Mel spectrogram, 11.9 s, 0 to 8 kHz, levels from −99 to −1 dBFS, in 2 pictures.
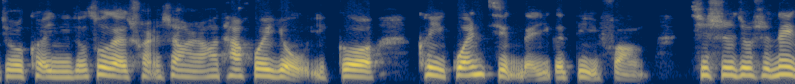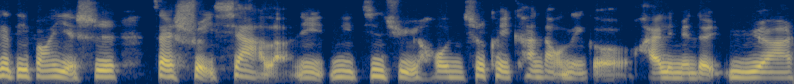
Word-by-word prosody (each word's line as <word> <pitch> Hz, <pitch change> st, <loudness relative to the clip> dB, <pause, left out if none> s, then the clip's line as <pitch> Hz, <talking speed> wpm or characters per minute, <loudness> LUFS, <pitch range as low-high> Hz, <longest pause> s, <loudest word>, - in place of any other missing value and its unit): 就 185 Hz, -2 st, +1 dB
可 -, -, -2 dB
以 -, -, +1 dB
你 165 Hz, 0 st, -3 dB
就 180 Hz, 0 st, -1 dB
坐 235 Hz, +4 st, +4 dB
在 195 Hz, -4 st, +6 dB
船 175 Hz, -, -7 dB
上， 180 Hz, 0 st, -4 dB
然 170 Hz, 0 st, -6 dB
后 195 Hz, -, -5 dB
它 200 Hz, -1 st, 0 dB
会 200 Hz, -1 st, +3 dB
有 185 Hz, -, +3 dB
一 -, -, -9 dB
个 185 Hz, -4 st, +8 dB, 0.3 s
可 240 Hz, -, +2 dB
以 210 Hz, -4 st, +5 dB
观 230 Hz, +4 st, +5 dB
景 200 Hz, -7 st, -2 dB
的 -, -, -3 dB
一 -, -, -6 dB
个 160 Hz, -, 0 dB
地 165 Hz, +2 st, -3 dB
方， 245 Hz, -, -6 dB, 0.3 s
其 230 Hz, -, 0 dB
实 225 Hz, 0 st, +2 dB
就 225 Hz, -, +6 dB
是， 210 Hz, 0 st, -1 dB
那 240 Hz, +3 st, +5 dB
个 210 Hz, -, +3 dB
地 195 Hz, -1 st, +2 dB
方 180 Hz, -1 st, -3 dB
也 -, -, +1 dB
是 180 Hz, -2 st, -1 dB, 0.2 s
在 185 Hz, -, +3 dB
水 -, -, -1 dB
下 -, -, -3 dB
了， 435 Hz, -1 st, -4 dB
你 155 Hz, -, -6 dB
你 175 Hz, -1 st, -4 dB
进 200 Hz, +3 st, -3 dB
去 -, -, -3 dB
以 -, -, -4 dB
后， 170 Hz, -, -3 dB
你 165 Hz, -, -8 dB
是 200 Hz, +5 st, -3 dB
可 195 Hz, -, -4 dB
以 160 Hz, -, -4 dB
看 170 Hz, -, -7 dB
到 165 Hz, -, -5 dB
那 135 Hz, -, -5 dB
个 -, -, -6 dB
海 140 Hz, -, +2 dB
里 155 Hz, -, 0 dB
面 145 Hz, -1 st, -4 dB
的 -, -, +2 dB
鱼 165 Hz, -1 st, -2 dB
啊 155 Hz, 0 st, -3 dB
180 Hz, 295 characters per minute, -26 LUFS, 165-205 Hz, 0.3 s, 个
